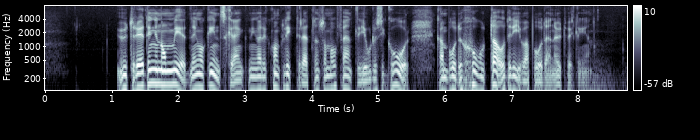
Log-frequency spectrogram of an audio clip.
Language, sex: Swedish, male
